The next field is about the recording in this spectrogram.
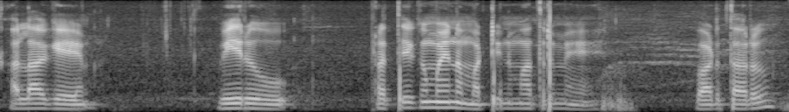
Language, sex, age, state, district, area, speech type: Telugu, male, 18-30, Telangana, Ranga Reddy, urban, spontaneous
